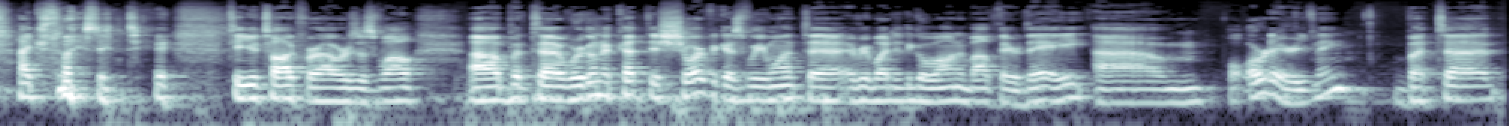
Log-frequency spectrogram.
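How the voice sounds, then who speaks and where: A man at medium pitch with ordinary pitch variation and a moderate pace, plus audible room echo and noticeable background noise. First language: French. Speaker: podcast host. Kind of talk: podcast interview. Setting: bar. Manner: hesitant, many fillers.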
